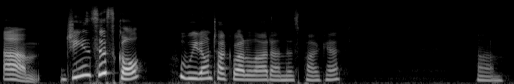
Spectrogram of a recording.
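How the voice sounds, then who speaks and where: A woman co-hosting a podcast in a casual, playful chat about film, with an animated way of talking. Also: fairly high pitch, moderate pace, clear, resonant tone, dry recording, clean studio sound. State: tired. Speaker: podcast co-host.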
